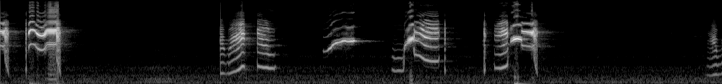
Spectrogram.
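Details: Indian ringneck parakeet talking and making natural sounds, with bursts of warbled, squawky syllables and rising whistles separated by pauses of silence.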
